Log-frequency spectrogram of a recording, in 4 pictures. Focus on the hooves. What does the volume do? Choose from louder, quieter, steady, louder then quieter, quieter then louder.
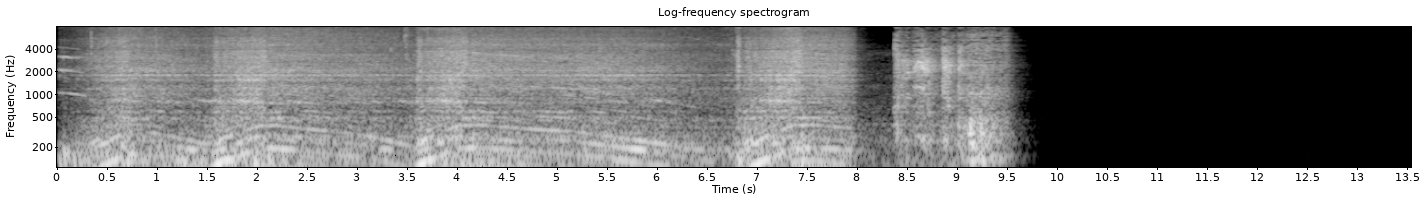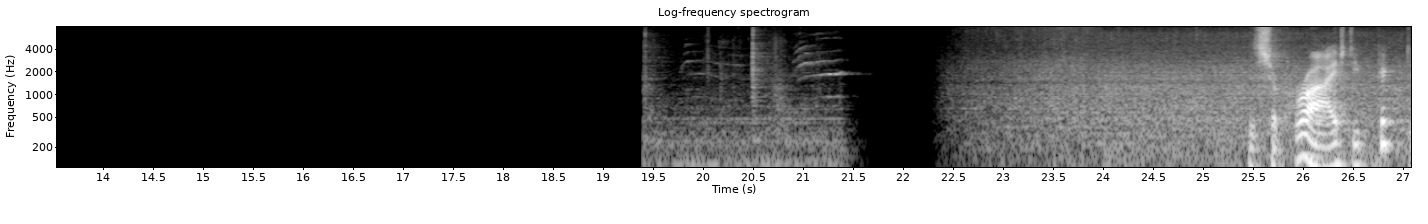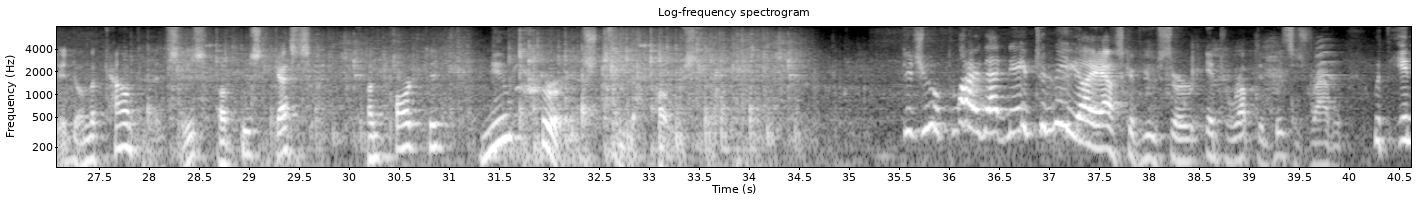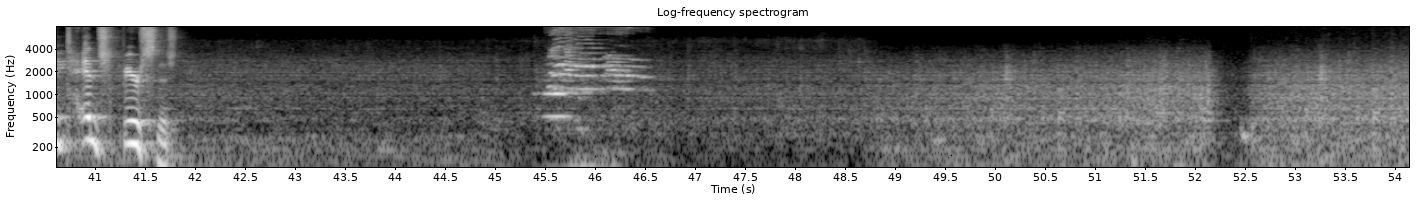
louder.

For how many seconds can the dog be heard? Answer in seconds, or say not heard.
not heard.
